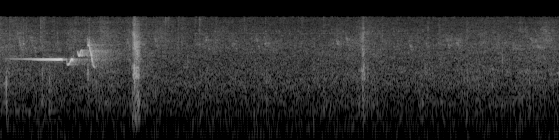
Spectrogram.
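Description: A bird singing one phrase: a held whistle that breaks, about a second in, into a short rising flourish, over steady outdoor background noise. A sharp click follows, and a fainter one a few seconds later.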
